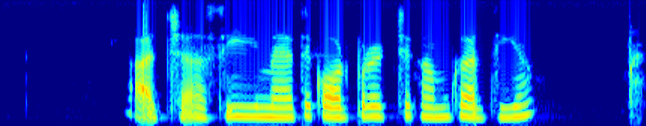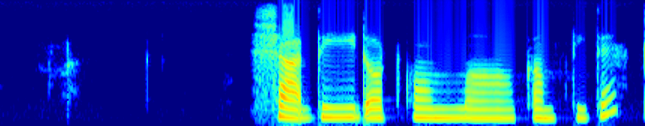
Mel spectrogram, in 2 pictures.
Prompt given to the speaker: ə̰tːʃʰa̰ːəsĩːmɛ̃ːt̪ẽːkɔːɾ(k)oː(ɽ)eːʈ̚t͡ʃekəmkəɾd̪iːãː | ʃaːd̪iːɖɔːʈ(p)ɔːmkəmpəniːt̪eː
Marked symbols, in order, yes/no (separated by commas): no, no, no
